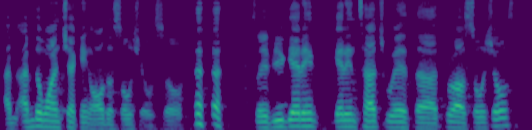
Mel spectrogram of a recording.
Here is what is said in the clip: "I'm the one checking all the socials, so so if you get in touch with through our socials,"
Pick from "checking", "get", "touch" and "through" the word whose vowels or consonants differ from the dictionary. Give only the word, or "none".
none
